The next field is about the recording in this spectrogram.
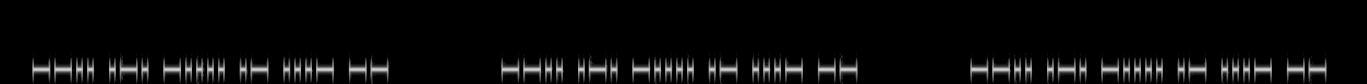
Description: Morse code, heard as a keyed tone, about 21 wpm, 700 Hz. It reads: ZR6AVM ZR6AVM ZR6AVM
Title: DXCC-100 Call Signs - 6 Characters - Repeated 3x - 22wpm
